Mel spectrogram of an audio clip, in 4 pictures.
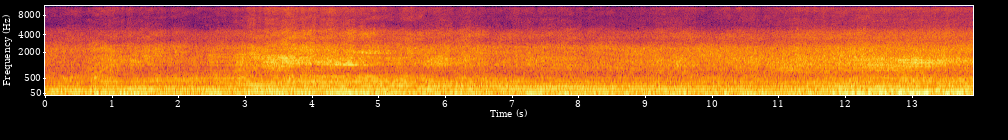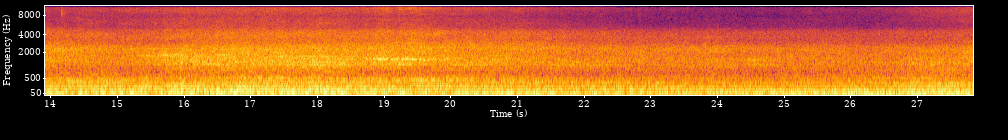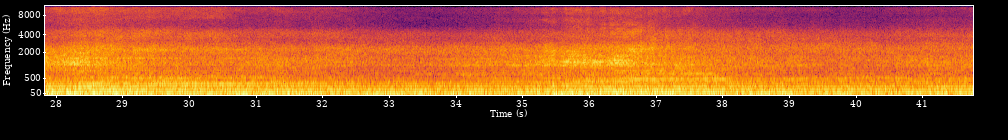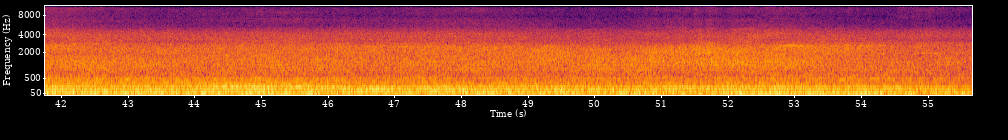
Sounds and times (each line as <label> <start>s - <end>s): Helicopter flight traveling through 0.0s - 55.6s
Traffic Sound 0.0s - 55.6s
